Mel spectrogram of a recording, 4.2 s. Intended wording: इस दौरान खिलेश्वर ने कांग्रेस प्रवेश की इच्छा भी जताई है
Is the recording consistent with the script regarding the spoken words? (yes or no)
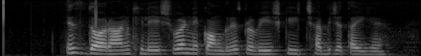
yes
